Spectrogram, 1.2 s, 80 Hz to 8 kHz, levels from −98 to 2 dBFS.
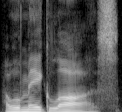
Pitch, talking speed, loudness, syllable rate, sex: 120 Hz, 195 wpm, -16 LUFS, 3.6 syllables/s, male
